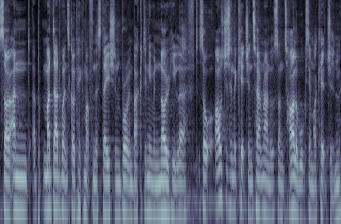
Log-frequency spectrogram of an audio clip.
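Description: This is a man speaking. His pitch sits at a medium level. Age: 20s. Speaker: podcast co-host. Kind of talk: casual chat. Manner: animated.

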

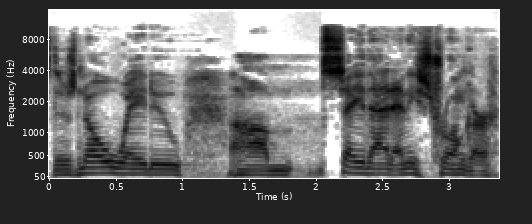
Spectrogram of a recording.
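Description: A man with an American accent and ordinary pitch variation, against noticeable background noise. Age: 20s. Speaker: state legislator. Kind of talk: talk radio interview.

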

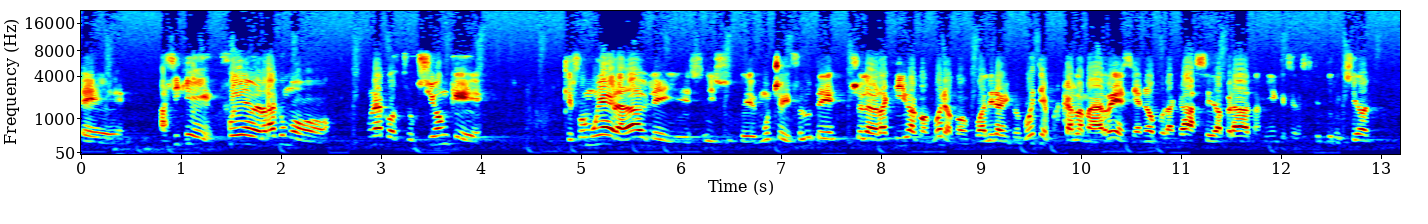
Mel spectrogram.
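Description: Over music in the background, a man with a high voice talks at a fairly quick pace with lively intonation. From Buenos Aires, Argentina. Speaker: stage actor. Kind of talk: interview. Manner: halting.

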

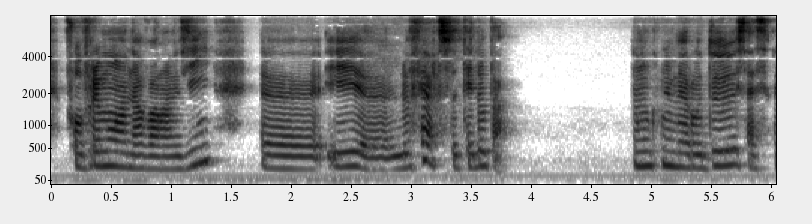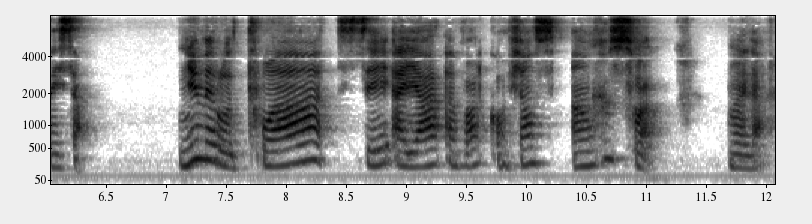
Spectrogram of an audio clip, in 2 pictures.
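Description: Pausing long and often, a woman with a fairly high pitch speaks at a very slow pace. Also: ordinary pitch variation. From Romania. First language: Romanian (speaking French). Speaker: network marketing leader, former TV presenter. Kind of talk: casual interview chat.

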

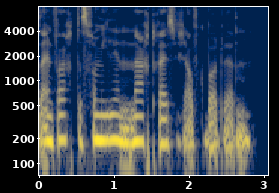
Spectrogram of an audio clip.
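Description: A woman talks at a moderate pace in a medium pitch, her tone dark and mellow and somewhat breathy. The intonation is monotone and flat, and the sound is dry and close with no echo. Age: 20s. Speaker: podcast co-host. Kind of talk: casual chat.

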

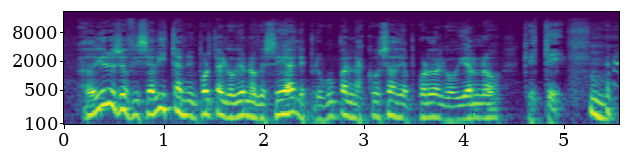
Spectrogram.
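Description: Talking at a very fast pace, a man speaks in a Rioplatense accent with a fairly high pitch. His voice is somewhat breathy, with ordinary pitch variation. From Argentina, Buenos Aires south suburbs. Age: 60s. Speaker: social movement leader. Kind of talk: interview. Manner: halting.

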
